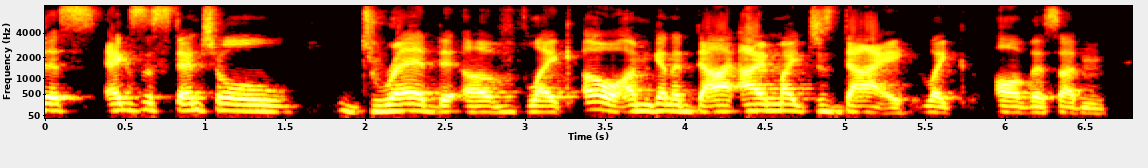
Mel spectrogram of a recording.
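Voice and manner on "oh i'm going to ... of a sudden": ordinary talk, nothing marked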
